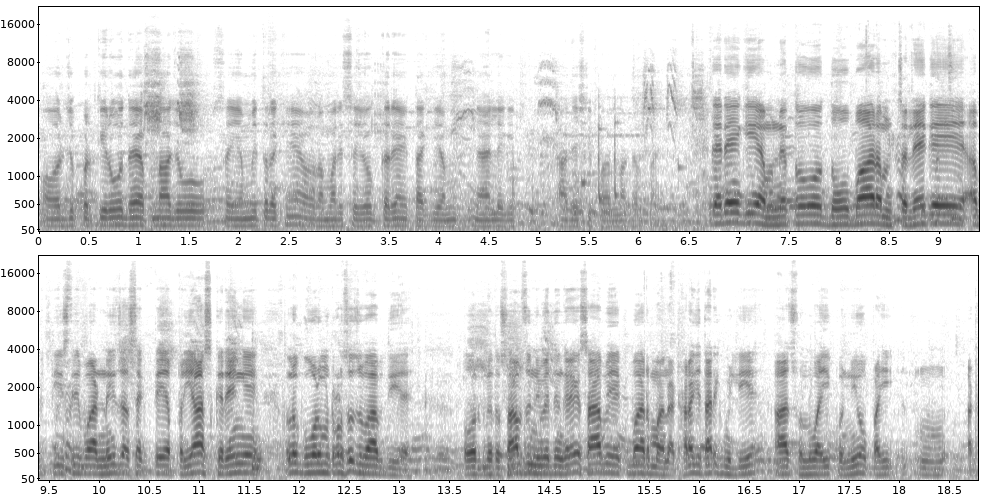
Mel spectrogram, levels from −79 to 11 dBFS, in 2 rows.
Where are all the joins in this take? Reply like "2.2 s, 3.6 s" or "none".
6.7 s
